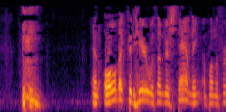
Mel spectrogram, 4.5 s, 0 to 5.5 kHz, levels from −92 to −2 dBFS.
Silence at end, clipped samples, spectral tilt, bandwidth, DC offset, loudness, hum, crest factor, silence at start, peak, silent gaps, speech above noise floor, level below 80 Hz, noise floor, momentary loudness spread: 0 s; under 0.1%; -10 dB/octave; 5 kHz; under 0.1%; -25 LUFS; none; 18 dB; 0.45 s; -8 dBFS; none; 41 dB; -52 dBFS; -65 dBFS; 13 LU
